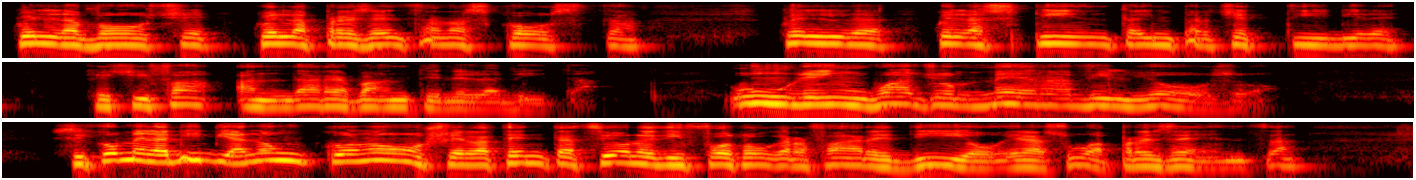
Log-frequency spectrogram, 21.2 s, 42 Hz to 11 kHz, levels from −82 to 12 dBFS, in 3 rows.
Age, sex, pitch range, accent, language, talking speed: 50-69, male, 140-195 Hz, native, Italian, 90 wpm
